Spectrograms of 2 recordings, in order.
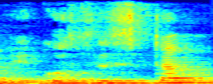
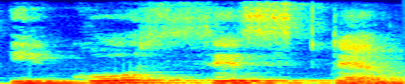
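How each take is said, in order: First: Said in the usual way. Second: "ecosystem" बहुत धीमे खींचकर; slow demo word. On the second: Shown as a demonstration. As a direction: draw out "ecosystem" slowly. (धीमे उच्चारण में "ecosystem") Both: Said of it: "reading word by word demo".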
